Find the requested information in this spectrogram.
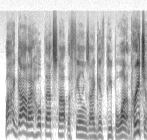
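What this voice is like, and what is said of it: Sarcastic tone. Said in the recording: “I'm saying that sarcastically,... with some sarcastic tone”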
